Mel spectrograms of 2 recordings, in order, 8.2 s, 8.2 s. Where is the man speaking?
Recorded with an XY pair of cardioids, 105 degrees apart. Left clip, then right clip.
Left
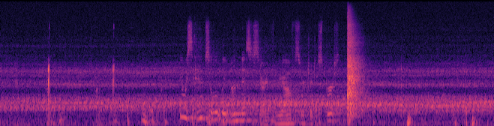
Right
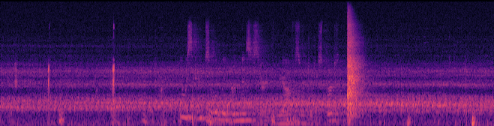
30° left, 2.5 m.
